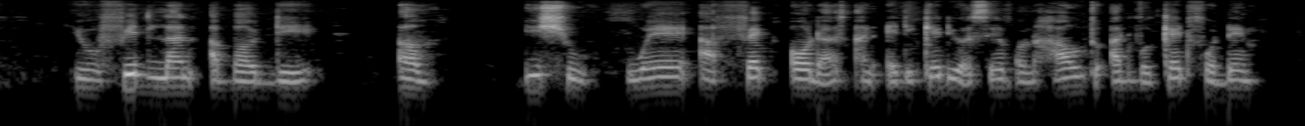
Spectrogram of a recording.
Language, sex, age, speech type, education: Nigerian Pidgin, male, 30-45, spontaneous, tertiary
